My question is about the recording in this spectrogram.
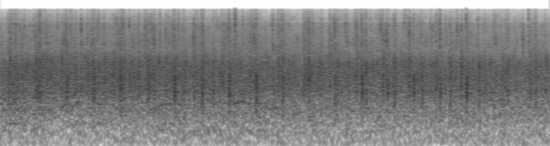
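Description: Applause from a large group of parliamentarians: dense, steady clapping from many hands.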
